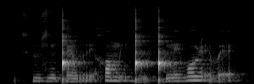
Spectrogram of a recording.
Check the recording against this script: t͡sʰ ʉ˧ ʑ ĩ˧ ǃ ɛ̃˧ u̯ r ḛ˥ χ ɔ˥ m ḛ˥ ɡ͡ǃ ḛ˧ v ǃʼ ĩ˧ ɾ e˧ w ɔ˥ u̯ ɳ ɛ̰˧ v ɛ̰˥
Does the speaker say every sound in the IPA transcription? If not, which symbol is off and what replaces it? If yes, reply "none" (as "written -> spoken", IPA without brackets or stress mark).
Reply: w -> v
